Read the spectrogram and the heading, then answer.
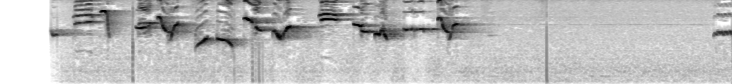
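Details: Orange-banded thrush (anis cendana) singing actively, recorded as master material for training birds: a rapid run of varied whistled and chattering phrases sweeping up and down, dense for about four seconds, then quiet with one sharp click before a new phrase begins.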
